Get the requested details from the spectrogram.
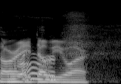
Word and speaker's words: RAR: But I mean, they have shirts and hats that have RAR spelled out phonetically. Yep. So it's it's RAWR. So I feel like that kind of ends that debate, but it still flares up every once in a while.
